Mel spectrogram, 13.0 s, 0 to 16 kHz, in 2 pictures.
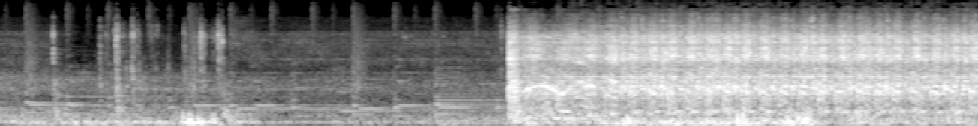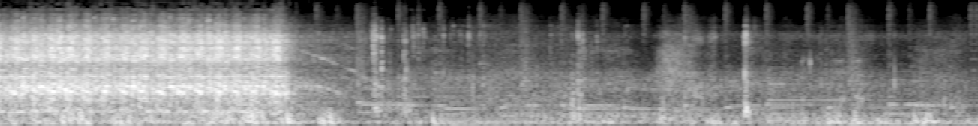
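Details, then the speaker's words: Car that starts in the morning then won't, key cycled 3-4 times before cranking: about five seconds of even cranking at roughly four beats a second with no catch. Owner suspects a weak fuel pump, not yet checked. "See? It's not, motherfucker not starting at all. It's a weak fuse pump."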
